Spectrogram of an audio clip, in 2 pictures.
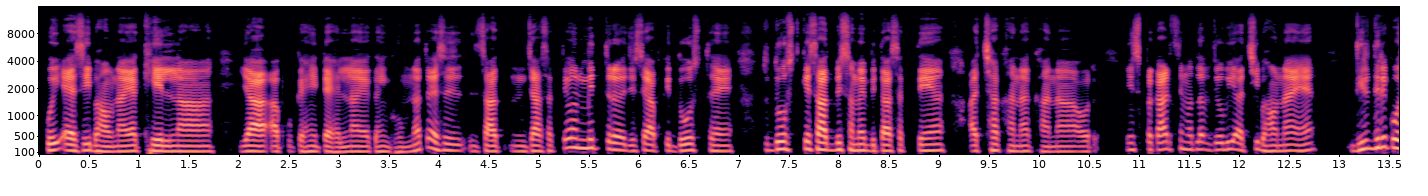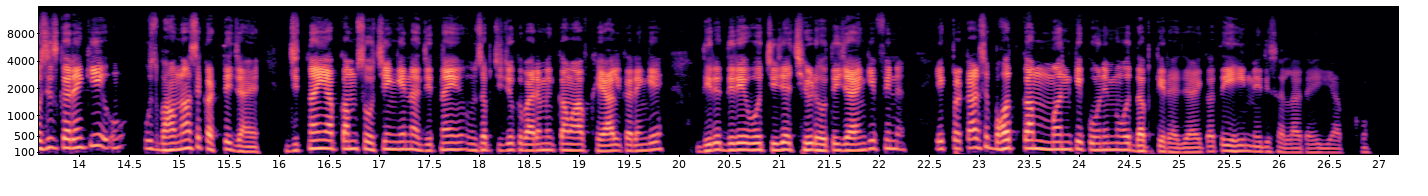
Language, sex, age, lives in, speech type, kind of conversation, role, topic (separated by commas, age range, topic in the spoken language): Hindi, male, 18-19, India, conversation, advice, advisor, टूटे रिश्ते को स्वीकार कर आगे कैसे बढ़ूँ?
